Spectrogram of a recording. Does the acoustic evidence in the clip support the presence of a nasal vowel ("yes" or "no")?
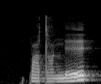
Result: no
